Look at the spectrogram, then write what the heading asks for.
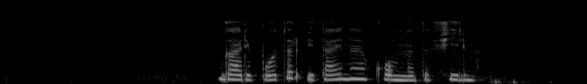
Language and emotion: Russian, neutral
